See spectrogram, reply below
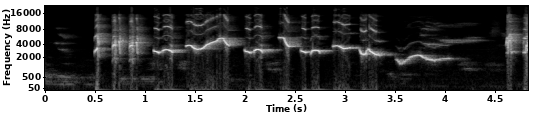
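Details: Morning lure song of a white-rumped shama, used to make a young shama sing: a rapid, varied string of loud whistled notes, rising and falling slurs with clicks, ending in a lower descending whistle before a final burst.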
